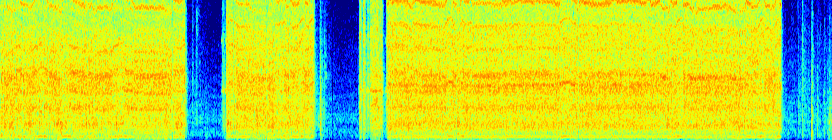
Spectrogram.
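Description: Cordless drill boring into the end of a pressure-treated wooden post, played back sped up. It runs in three spells with short stops between, the last and longest stopping shortly before the end.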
